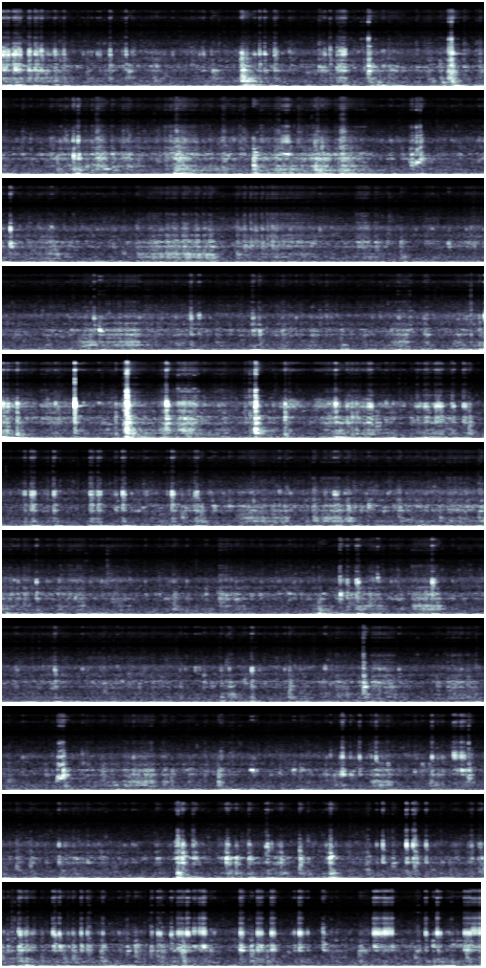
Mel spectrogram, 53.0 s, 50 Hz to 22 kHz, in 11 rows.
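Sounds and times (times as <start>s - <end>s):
rush of wind and water: 0.0s - 52.9s.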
